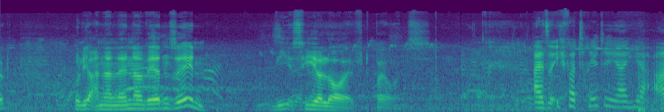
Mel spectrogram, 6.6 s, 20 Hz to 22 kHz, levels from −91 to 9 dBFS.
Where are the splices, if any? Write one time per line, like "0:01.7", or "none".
0:04.9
